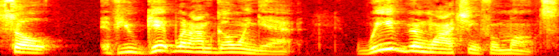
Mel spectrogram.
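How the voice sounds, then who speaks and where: Quiet and fairly slow, the voice moves through very wide pitch swings. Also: man. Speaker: anime reviewer. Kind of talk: casual video review.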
